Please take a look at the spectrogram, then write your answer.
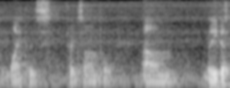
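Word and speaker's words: Ypres: We entered Wipers because Eeps, I guess, is difficult to pronounce for the British, so they called it Wipers, for example.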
